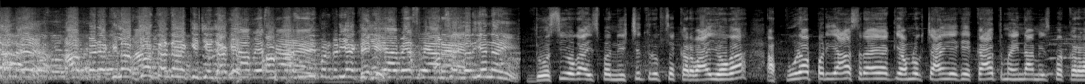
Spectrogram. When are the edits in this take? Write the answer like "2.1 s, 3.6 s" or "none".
5.2 s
